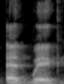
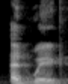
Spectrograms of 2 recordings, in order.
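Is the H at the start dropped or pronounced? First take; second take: dropped; dropped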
